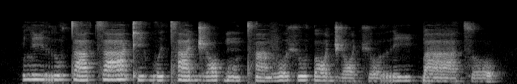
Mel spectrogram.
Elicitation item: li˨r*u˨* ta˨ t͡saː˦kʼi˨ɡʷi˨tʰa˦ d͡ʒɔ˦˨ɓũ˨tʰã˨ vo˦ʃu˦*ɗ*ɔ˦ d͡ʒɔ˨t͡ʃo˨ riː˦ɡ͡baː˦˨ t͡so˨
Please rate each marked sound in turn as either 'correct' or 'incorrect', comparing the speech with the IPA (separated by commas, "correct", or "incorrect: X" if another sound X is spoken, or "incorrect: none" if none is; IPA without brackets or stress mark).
correct, correct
